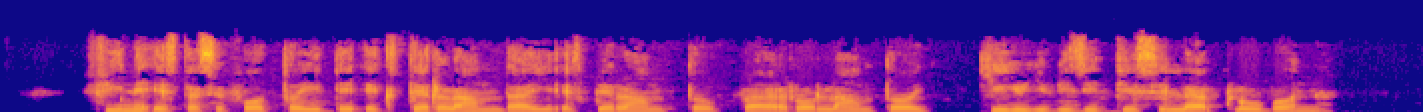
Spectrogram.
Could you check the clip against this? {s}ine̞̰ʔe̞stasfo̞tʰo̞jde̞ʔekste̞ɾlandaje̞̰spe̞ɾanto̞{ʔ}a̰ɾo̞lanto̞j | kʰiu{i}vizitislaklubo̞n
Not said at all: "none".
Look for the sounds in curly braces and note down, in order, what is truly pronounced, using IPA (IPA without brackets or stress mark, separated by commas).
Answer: f, p, j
